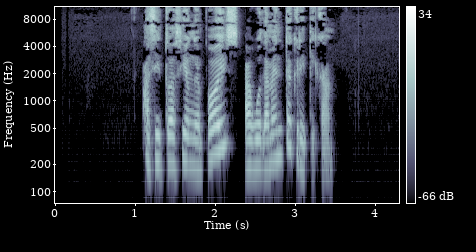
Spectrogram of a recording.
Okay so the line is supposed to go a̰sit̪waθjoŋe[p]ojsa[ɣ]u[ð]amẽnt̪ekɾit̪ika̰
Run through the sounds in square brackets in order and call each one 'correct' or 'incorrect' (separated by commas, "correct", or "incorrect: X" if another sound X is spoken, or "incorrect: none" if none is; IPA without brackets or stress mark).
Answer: correct, correct, correct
